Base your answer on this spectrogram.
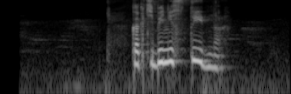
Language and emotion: Russian, angry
